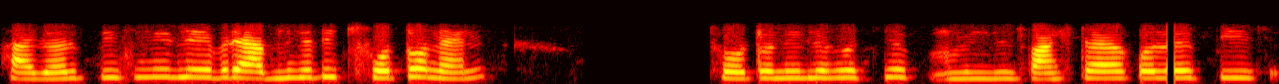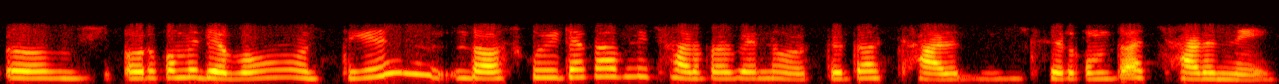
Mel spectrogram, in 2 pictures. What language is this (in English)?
Bangla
